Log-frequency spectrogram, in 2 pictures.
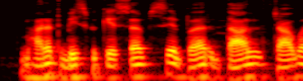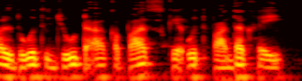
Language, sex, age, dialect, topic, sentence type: Magahi, male, 41-45, Western, agriculture, statement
